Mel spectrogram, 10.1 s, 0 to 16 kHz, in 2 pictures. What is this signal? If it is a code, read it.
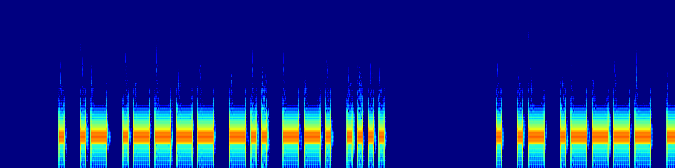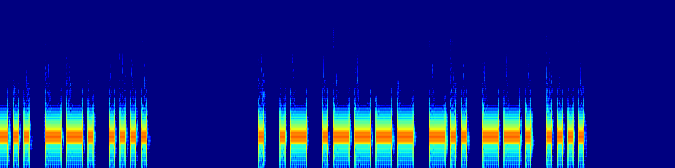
Morse code, heard as a keyed tone, about 32 wpm, 700 Hz. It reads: EA1DGH EA1DGH EA1DGH
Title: DXCC-100 Call Signs - 6 Characters - Repeated 3x - 30wpm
